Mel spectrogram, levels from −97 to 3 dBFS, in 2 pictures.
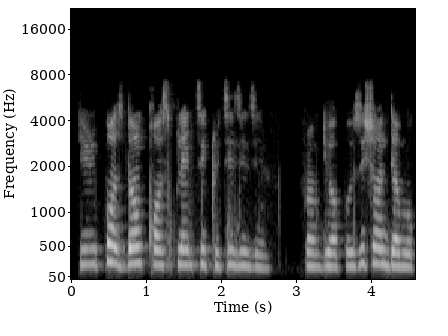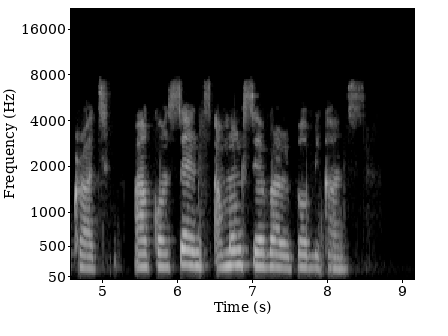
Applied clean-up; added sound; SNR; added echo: neural mask model DeepFilterNet 3.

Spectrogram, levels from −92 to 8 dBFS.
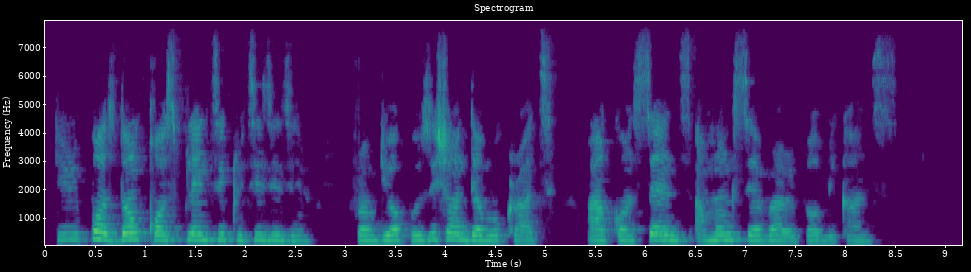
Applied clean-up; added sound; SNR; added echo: none; none; none; none.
